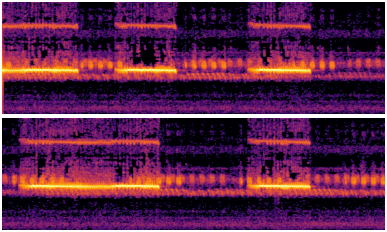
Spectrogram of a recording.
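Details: Insect chorus for studying or sleep: loud, shrill buzzing bursts of one to two seconds alternate with quieter rapid pulsed chirping, five bursts in total, all high-pitched and steady.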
